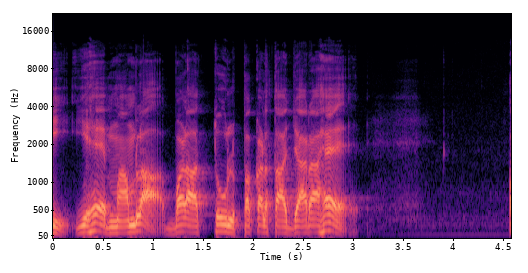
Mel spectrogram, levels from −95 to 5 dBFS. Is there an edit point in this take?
no; 0 cuts

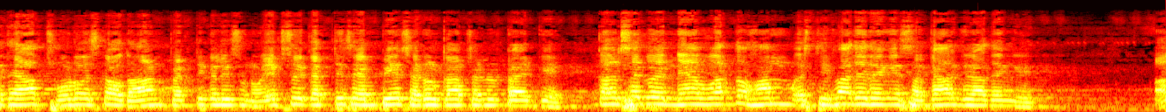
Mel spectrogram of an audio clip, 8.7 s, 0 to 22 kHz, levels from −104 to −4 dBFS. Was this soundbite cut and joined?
yes; 1 cut; at 4.5 s

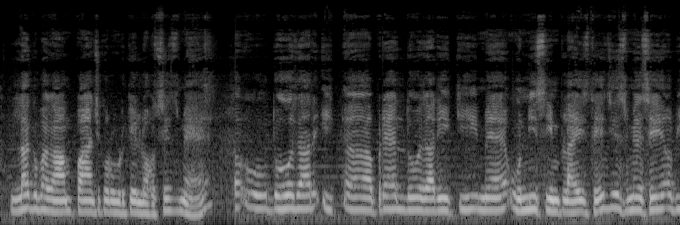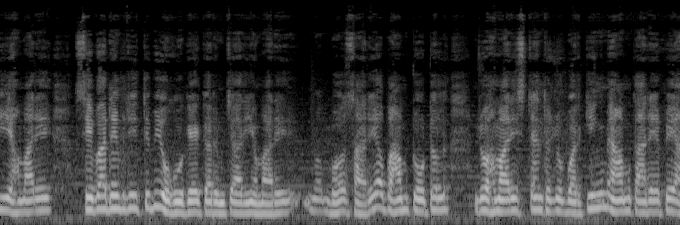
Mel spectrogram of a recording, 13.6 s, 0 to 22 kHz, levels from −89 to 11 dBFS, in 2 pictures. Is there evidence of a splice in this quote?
yes; 1 cut; at 2.4 s

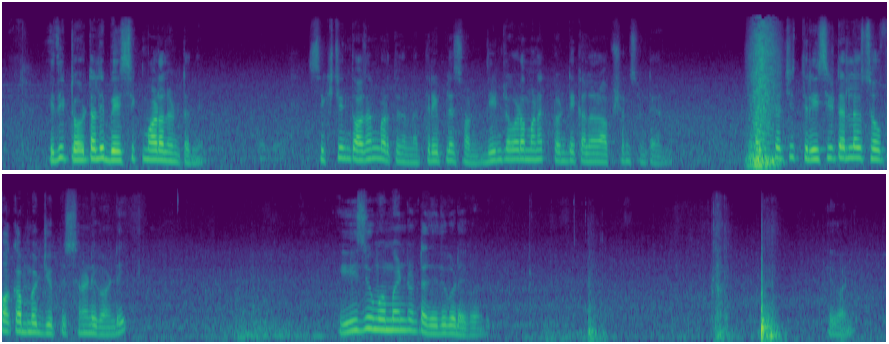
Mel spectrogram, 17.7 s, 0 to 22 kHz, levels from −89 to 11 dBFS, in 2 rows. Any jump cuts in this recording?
no; 0 cuts

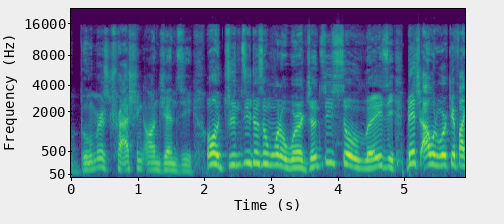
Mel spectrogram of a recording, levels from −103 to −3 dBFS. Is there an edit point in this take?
no; 0 cuts

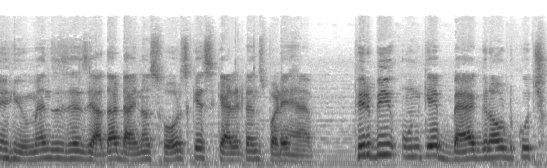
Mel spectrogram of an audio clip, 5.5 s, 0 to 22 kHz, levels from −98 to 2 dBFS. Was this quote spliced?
no; 0 cuts

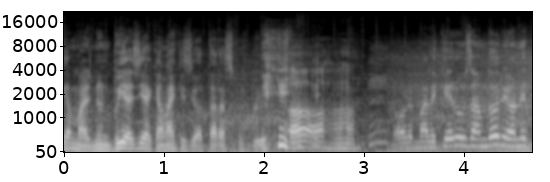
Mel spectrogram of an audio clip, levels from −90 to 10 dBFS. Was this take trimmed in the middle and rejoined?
yes; 1 cut; at 3.2 s

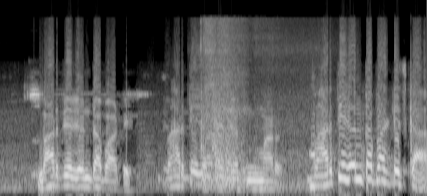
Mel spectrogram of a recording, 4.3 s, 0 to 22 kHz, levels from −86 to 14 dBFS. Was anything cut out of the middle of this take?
yes; 1 cut; at 2.2 s

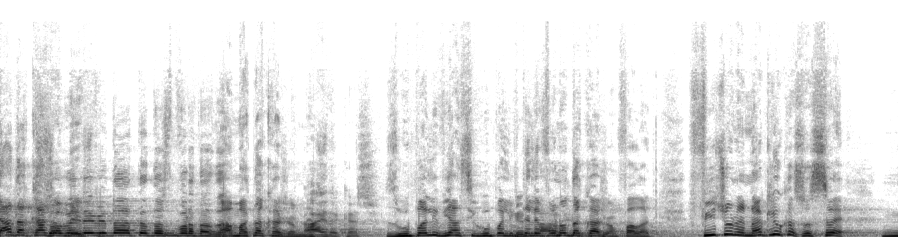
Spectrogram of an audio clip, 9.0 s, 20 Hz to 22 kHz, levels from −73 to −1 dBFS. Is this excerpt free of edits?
no; 1 cut; at 2.5 s

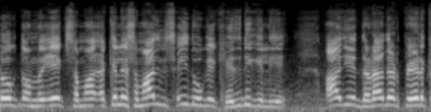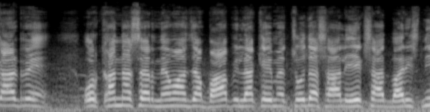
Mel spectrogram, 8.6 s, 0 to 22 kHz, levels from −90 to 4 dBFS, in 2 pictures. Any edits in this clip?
no; 0 cuts

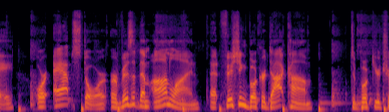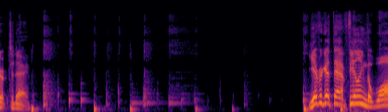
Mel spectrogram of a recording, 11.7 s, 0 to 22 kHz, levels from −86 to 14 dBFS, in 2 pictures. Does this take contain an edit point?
yes; 1 cut; at 10.2 s

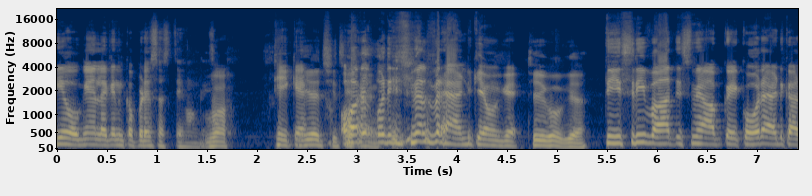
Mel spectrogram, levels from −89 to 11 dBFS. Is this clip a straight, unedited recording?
yes; 0 cuts

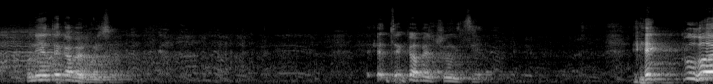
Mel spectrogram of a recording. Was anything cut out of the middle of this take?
no; 0 cuts

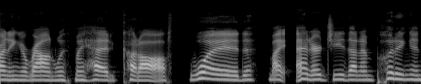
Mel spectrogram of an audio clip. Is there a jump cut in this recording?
yes; 2 cuts; at 1.8 s, 2.6 s

